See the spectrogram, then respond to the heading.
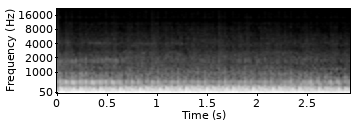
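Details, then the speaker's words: Honda EF hatchback with D16Z6 swap and new cheap open exhaust dumping over the control arm, first start without coolant, holding about 82–83 psi oil pressure: loud, raspy, even drone with a steady beat, no knocks or misses; running cleanly. "sounds pretty good. Let's go. Yo, that sounds pretty good. I can't run it too long because we don't got coolant in there, but we're holding oil pressure."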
